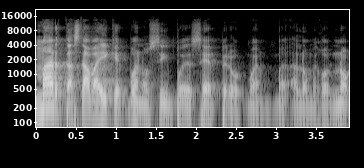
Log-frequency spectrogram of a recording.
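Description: A man speaks loudly and at a fairly slow pace, with a medium pitch. His tone is animated, and his pitch swings very widely. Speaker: pastor. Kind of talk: sermon. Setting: church.

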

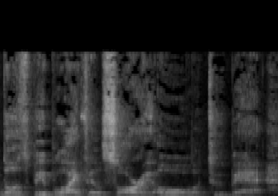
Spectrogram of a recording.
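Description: Against noticeable background noise, a woman with a Japanese accent speaks at a fairly slow pace. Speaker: Japanese dance instructor. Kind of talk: casual interview. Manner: halting, rambling.

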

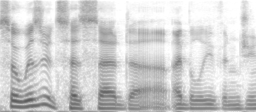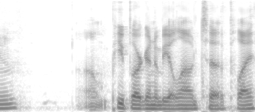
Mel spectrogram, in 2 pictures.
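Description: With an American accent, a man speaks at a moderate pace and a fairly low pitch. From upstate New York. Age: 40s. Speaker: trading card shop owner. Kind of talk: casual interview chat. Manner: soft-spoken, deadpan.

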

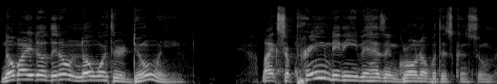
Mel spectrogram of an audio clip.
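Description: In a very clean recording with a silent background, a man speaks in an animated tone at a high pitch, his voice making very wide pitch swings. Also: fairly quick pace. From US South, Chattanooga, Tennessee. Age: 20s. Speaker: teacher and retail worker. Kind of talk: casual chat.

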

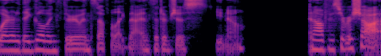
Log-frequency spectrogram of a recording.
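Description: An American accent in a very clean recording with a silent background, dry and close with no echo. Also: woman. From North Carolina. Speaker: journalism student. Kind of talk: casual interview chat.

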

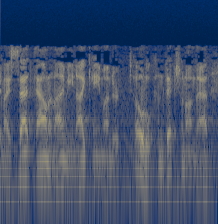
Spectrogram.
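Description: The man talks at a very fast pace while noticeable background noise runs underneath. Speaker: congregation member giving testimony. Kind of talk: testimony.

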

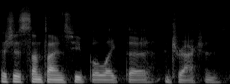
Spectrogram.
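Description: The delivery moves at a fairly quick pace. Its intonation stays monotone and flat. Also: man. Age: 20s. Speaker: podcast co-host and construction business owner. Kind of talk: casual chat.

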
